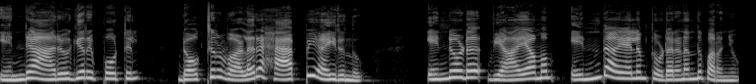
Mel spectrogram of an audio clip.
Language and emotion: Malayalam, happy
